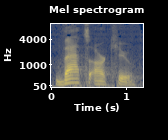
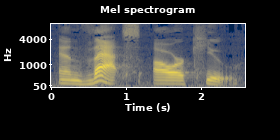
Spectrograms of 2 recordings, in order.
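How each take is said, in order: First: Softer, slower echo of "That's our cue"; hushed repeat of the point; quiet repeat. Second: Slow, weight on "that's"; deliberate punchline; slow emphatic. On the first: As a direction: let it sink in quietly. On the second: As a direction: land "and that's our cue" slowly. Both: Shown as a demonstration.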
